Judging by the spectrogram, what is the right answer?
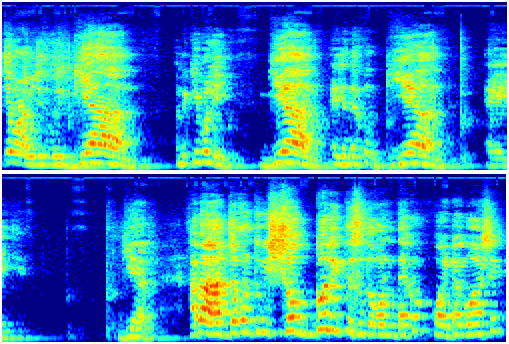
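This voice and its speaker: A man teaching a pronunciation lesson, addressing students fondly and slowly repeating each rule. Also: very high-pitched, a bit bright, recorded from a distance. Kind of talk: recorded Bangla pronunciation lesson. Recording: echoey room, voice off-mic.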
